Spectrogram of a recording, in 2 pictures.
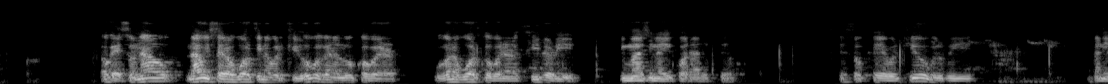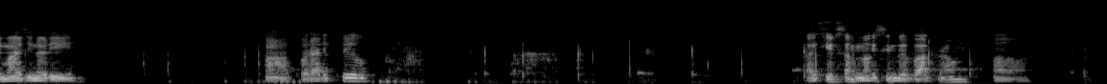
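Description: A man speaks calmly over an online call, lecturing in bursts with pauses.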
